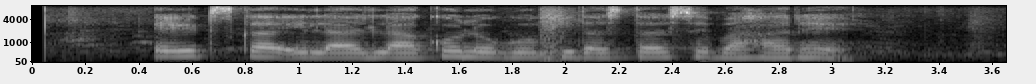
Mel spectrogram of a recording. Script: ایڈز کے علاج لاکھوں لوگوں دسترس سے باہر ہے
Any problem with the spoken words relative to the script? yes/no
yes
